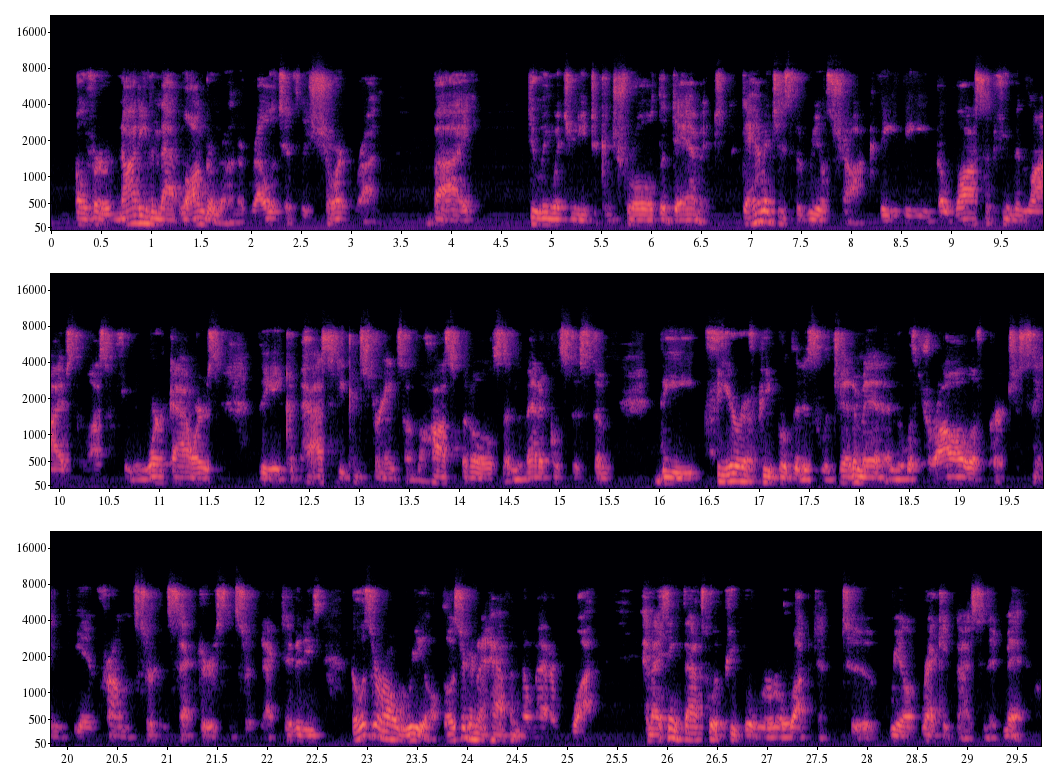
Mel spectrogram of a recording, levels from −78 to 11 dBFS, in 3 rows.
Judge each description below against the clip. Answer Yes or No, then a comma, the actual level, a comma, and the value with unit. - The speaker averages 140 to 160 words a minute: No, average, 190 wpm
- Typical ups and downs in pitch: No, wide, 5.7 semitones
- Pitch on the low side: Yes, low, 115 Hz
